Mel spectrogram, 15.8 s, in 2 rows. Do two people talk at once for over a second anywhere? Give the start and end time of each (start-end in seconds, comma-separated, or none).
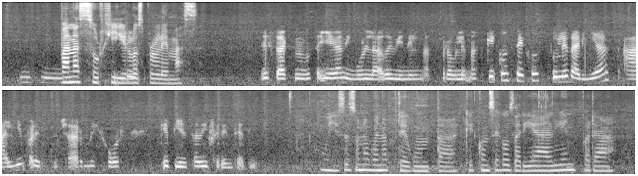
none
